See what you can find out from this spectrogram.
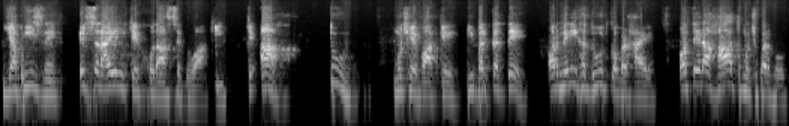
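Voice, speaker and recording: A man's voice: on the high side, husky, muffled recording. A man preaching a sermon, explaining scripture and repeating key words, often mixing English terms into his teaching.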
